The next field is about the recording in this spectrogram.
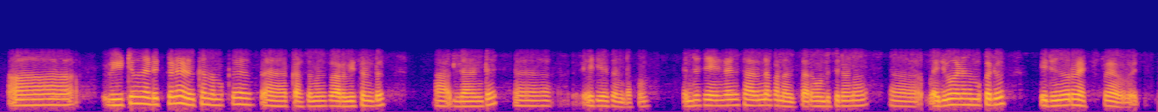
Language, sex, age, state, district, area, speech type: Malayalam, male, 18-30, Kerala, Idukki, rural, conversation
